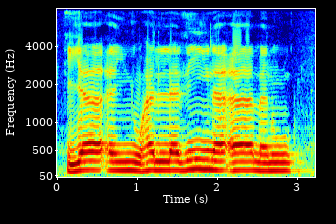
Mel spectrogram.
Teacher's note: Med-i munfasıla yine böyle. Mesela ya eyyühellezine amenu ayetini okuduğumuz zaman o yayı uzatmadan okuyabiliriz pekala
